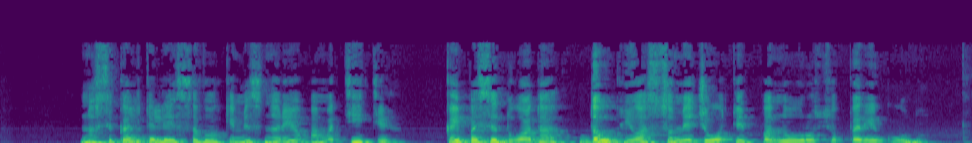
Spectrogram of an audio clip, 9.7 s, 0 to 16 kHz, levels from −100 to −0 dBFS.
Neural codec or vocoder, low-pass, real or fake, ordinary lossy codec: none; 14.4 kHz; real; MP3, 48 kbps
